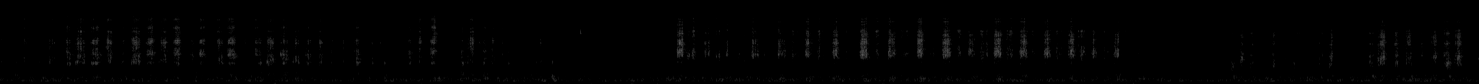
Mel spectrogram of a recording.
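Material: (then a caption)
Coated paper. A wooden stylus scratches leaves and branches into the black-coated card of a flat, spiral-bound scratch-art pad. Quick, bright, raspy strokes come in dense bursts, with short quieter pauses just before the 7-second mark and around 12 seconds.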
